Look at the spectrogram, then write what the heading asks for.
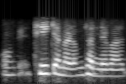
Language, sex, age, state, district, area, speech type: Hindi, female, 30-45, Rajasthan, Jaipur, urban, conversation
